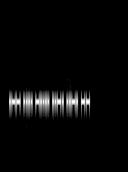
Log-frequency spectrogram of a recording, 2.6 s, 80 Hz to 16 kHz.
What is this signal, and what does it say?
Morse code, heard as a keyed tone, about 53 wpm, 700 Hz. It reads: WH6FFM
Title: USA Call Signs - 6 Characters - 3x Character Spacing - 50wpm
